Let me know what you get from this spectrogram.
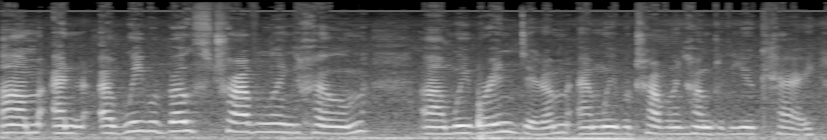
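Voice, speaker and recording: With an American accent, a woman speaks at a moderate pace amid audible room echo. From US, Philadelphia area. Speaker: expat resident. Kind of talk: casual interview chat. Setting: outdoors at harbourside restaurant.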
